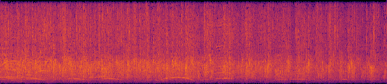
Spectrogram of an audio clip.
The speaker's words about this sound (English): I'm getting a few more of you clapping and saying amen.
